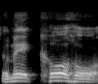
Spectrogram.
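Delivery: playful, slow, high, loud Australian twang.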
